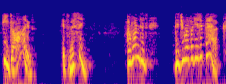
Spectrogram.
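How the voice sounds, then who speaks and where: An actress playing a poised, persistent English lady investigator in a radio drama, husky and breathy, asking polite, pointed questions. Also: high-pitched, wildly swooping pitch, moderate pace, fairly bright tone, exaggerated voice. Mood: probing.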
